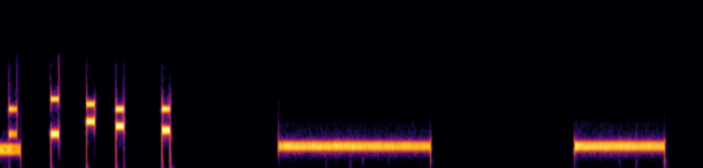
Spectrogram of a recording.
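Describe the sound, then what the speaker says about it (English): Touch-tone telephone keypad beeps as a phone number is dialed, five short dual-tone presses in quick succession, followed by two longer steady tones, clear and isolated with silence between. "I'm about to dial the phone number right now."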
